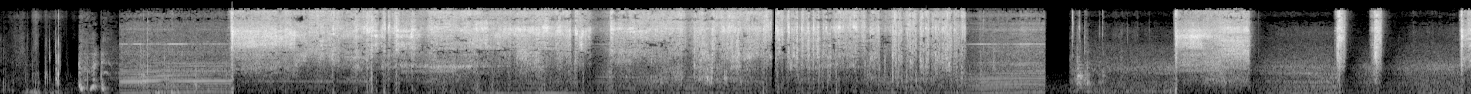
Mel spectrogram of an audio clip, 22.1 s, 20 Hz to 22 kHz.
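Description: Cleaner sprayed onto a PS5 console circuit board to strip old flux near the HDMI port, long loud hissing bursts with rubbing and scrubbing between them, then several short sharp spray blasts near the end, close and without talk.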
